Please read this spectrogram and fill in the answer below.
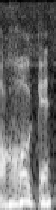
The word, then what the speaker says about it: Roque: Perquè Deco, que és portuguès, i Vitor Roque és brasiler, no? Es pronuncia Roque.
